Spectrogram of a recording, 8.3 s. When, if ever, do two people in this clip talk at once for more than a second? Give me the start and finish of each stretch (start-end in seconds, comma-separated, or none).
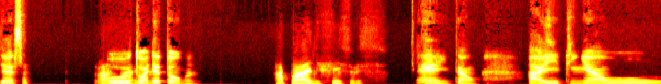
none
